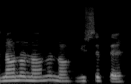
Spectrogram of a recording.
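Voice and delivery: softly imitating a humble godfather; gently decline, dropping away softly at the end; quiet, humble man. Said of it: "Real quiet, humble dude, right?".

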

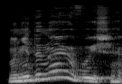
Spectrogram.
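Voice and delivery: put-on the wrong way: a parent yelling at an upset child; mock exasperated shout. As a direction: snap at the stomping child in mock irritation. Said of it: "to jest zła droga".

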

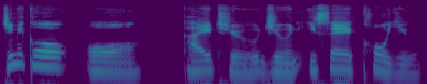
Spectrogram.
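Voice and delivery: normal talking voice

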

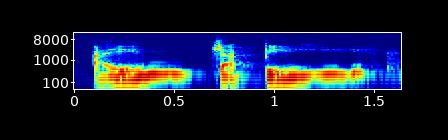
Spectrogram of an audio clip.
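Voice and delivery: very high, slow robot voice; a corny robot announcing itself; Chappie robot voice. Retold or imitated. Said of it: "the robot goes".

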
